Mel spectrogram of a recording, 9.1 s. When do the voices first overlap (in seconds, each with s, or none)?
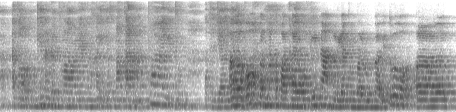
4.6 s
